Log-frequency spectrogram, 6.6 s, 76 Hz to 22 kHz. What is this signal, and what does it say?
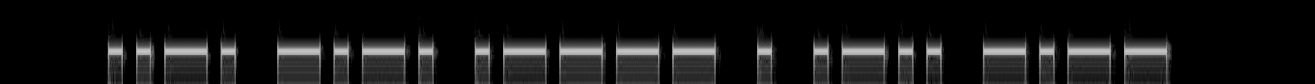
Morse code, heard as a keyed tone, about 17 wpm, 700 Hz. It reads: FC1ELY
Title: DXCC-100 Call Signs - 6 Characters - Repeated 2x - 17wpm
